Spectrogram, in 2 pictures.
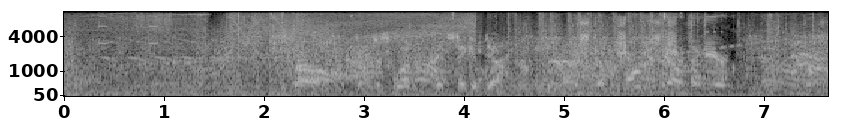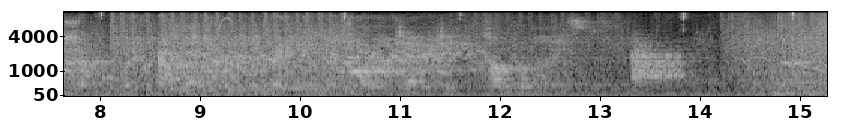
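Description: Blaster rifles fire rapid zapping shots.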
